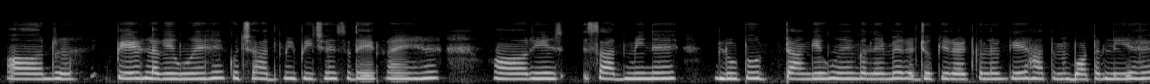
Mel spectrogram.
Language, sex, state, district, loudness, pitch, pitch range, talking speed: Hindi, female, Uttar Pradesh, Budaun, -22 LUFS, 265 Hz, 255-275 Hz, 170 wpm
